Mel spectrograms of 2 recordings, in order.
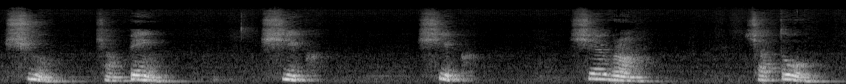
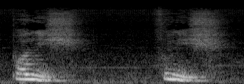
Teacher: it is a voiceless palatal alveolar fricative sound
